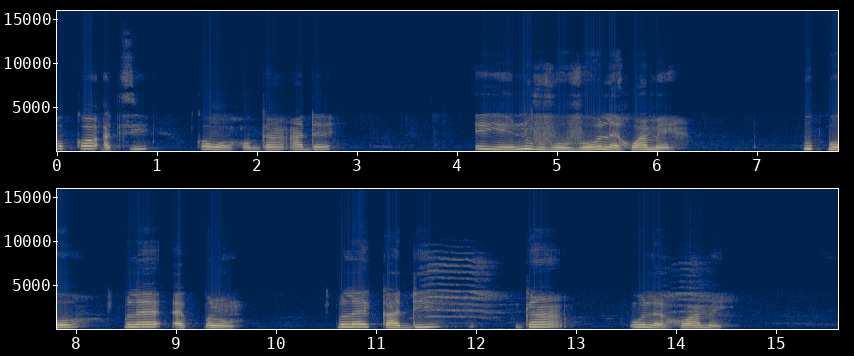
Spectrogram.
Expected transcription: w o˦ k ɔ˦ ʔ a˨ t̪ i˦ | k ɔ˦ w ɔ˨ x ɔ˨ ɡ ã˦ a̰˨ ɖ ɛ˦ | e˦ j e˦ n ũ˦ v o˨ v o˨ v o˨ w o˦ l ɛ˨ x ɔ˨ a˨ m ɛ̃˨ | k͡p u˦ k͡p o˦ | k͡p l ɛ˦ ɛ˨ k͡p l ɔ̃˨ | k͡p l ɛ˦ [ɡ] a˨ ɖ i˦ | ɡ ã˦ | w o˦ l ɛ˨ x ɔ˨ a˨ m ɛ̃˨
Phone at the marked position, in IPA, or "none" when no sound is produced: k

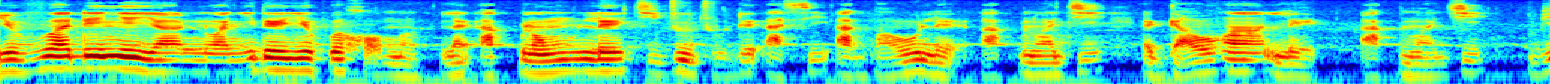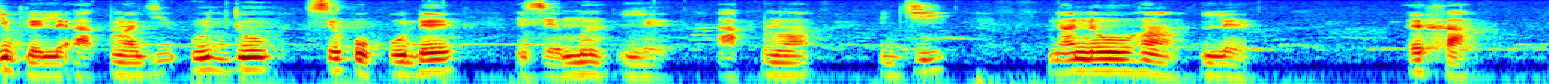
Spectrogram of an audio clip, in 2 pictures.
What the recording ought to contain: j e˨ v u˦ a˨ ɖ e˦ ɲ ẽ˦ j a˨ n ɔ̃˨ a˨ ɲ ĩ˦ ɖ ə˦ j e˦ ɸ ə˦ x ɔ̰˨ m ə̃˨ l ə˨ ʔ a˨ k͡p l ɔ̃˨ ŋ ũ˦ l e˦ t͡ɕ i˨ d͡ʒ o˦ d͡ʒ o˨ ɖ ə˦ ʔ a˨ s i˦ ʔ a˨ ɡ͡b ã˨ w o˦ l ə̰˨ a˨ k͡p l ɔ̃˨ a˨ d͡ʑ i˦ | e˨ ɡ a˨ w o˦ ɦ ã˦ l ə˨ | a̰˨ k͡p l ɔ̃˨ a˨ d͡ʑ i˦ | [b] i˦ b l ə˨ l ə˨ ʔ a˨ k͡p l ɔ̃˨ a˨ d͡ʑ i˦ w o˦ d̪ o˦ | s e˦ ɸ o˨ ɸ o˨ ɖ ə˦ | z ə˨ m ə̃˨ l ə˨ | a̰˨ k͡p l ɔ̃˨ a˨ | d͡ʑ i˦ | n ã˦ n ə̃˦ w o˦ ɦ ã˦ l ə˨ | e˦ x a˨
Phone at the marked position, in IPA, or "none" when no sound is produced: b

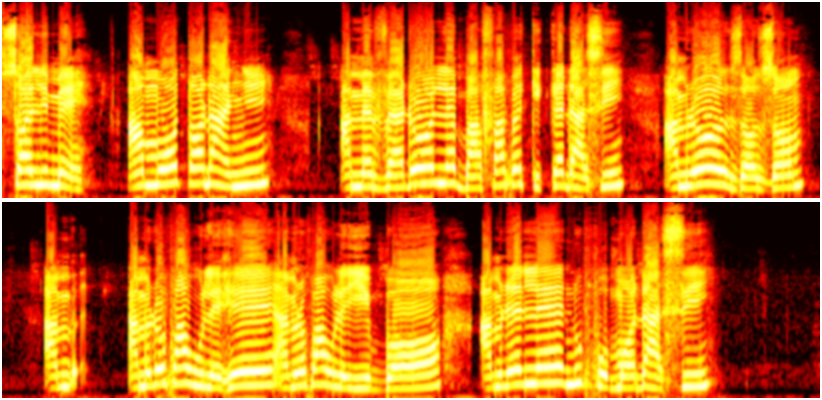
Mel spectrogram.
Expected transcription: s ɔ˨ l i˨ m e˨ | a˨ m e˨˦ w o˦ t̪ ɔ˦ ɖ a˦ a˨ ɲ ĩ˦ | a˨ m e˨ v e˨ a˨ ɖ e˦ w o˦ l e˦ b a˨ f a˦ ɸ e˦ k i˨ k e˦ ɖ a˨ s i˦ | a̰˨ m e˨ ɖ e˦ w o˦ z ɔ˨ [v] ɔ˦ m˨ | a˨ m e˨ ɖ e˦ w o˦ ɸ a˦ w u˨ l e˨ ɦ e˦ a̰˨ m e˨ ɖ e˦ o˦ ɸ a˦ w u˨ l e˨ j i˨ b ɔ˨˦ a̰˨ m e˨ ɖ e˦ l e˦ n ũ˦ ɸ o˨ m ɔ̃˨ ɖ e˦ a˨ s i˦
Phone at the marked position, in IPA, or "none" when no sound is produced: z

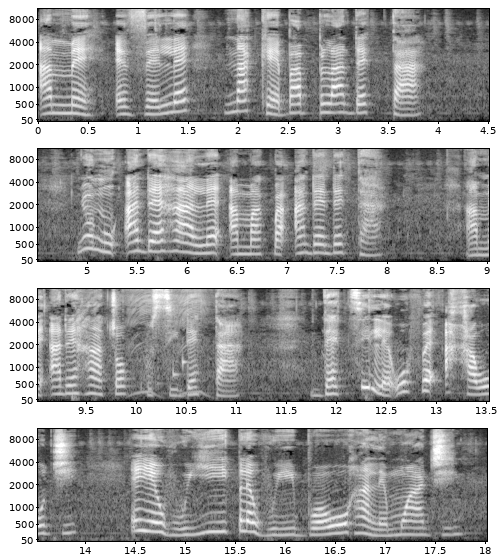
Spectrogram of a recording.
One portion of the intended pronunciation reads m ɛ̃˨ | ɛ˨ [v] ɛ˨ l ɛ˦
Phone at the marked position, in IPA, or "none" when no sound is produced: v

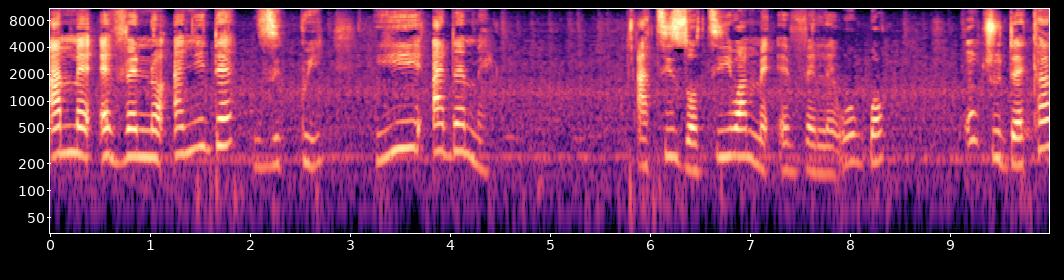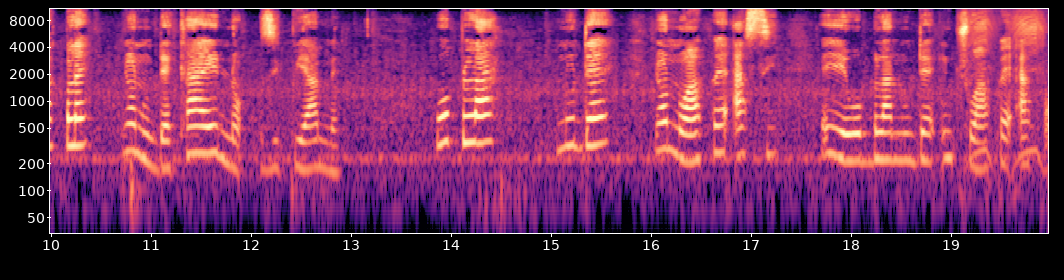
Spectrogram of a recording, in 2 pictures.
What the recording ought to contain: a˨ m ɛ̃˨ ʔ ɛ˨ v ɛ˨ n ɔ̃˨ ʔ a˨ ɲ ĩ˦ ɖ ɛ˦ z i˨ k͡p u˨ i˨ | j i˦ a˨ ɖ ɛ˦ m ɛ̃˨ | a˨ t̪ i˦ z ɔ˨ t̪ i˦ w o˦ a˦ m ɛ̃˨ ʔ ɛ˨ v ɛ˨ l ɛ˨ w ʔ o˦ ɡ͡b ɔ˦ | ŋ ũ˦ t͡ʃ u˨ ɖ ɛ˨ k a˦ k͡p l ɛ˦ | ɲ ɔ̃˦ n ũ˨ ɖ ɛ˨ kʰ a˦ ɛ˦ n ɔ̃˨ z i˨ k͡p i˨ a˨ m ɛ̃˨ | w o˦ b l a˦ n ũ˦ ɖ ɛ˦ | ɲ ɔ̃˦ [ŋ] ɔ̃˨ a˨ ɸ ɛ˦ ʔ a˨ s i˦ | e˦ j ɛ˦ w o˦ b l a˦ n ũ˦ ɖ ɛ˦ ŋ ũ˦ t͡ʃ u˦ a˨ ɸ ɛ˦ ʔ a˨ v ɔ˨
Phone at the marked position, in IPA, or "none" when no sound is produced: n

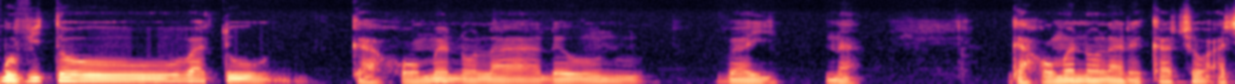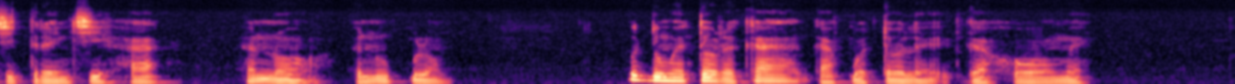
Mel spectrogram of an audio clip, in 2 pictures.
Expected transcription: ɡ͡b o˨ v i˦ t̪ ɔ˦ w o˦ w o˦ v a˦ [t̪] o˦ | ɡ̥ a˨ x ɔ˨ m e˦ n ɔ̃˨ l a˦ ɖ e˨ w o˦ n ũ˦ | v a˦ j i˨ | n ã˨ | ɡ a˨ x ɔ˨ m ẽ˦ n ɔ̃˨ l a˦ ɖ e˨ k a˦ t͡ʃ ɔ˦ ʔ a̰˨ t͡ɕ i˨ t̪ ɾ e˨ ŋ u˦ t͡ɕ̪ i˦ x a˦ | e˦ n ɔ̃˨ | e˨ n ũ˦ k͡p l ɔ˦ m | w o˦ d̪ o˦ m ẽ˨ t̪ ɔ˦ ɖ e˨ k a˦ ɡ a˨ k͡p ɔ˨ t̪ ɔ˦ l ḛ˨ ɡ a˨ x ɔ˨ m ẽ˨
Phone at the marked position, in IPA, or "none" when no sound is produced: t̪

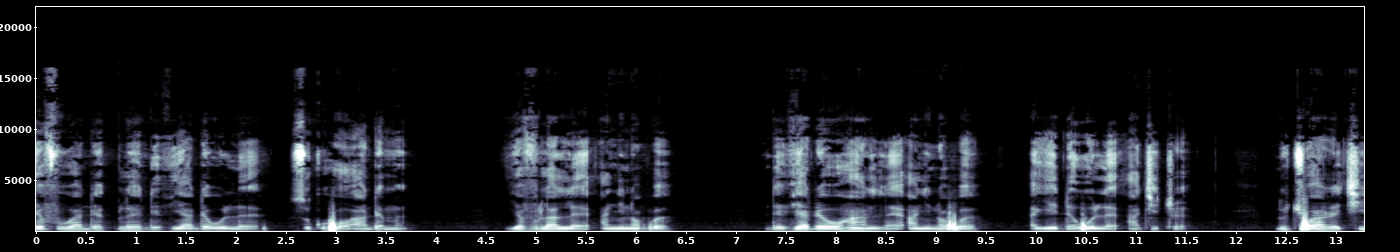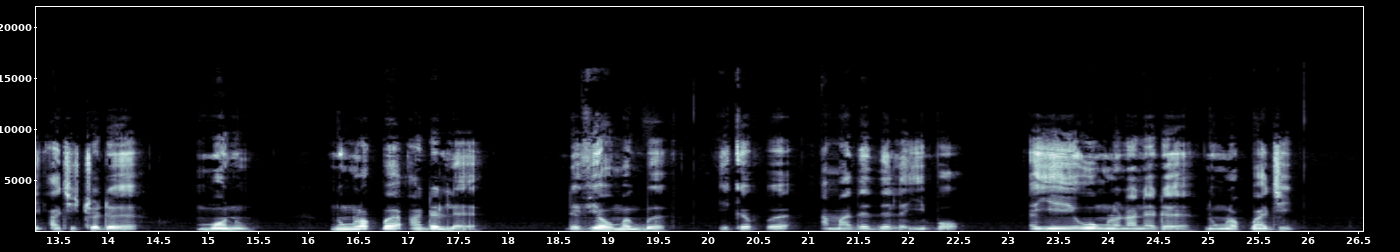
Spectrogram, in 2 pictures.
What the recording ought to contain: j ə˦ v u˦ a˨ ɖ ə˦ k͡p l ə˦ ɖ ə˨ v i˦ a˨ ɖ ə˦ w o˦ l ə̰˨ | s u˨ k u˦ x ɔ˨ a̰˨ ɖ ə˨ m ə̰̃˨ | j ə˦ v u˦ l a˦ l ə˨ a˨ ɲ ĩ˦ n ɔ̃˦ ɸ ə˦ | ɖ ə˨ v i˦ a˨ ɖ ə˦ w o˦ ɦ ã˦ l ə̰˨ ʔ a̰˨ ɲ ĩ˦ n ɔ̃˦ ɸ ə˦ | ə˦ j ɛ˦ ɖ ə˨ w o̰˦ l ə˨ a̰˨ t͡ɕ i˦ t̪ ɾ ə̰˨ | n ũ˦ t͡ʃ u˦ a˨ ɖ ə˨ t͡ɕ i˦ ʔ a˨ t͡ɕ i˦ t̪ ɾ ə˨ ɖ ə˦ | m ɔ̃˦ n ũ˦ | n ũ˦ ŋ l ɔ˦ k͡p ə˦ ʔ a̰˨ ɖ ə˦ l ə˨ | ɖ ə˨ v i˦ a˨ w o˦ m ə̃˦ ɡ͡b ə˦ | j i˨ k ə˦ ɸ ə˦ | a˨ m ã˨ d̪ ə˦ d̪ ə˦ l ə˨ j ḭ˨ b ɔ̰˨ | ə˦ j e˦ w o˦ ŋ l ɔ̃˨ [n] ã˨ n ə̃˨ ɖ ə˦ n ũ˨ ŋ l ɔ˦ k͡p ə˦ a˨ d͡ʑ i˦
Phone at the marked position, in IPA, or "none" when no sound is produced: n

